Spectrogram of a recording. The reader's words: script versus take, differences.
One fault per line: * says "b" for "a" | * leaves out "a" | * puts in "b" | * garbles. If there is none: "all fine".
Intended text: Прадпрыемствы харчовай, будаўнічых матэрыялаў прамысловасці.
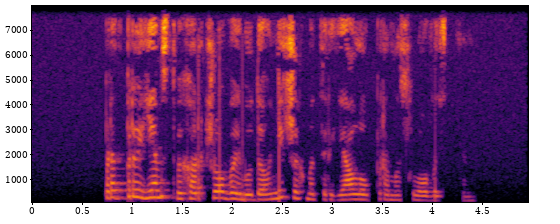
all fine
